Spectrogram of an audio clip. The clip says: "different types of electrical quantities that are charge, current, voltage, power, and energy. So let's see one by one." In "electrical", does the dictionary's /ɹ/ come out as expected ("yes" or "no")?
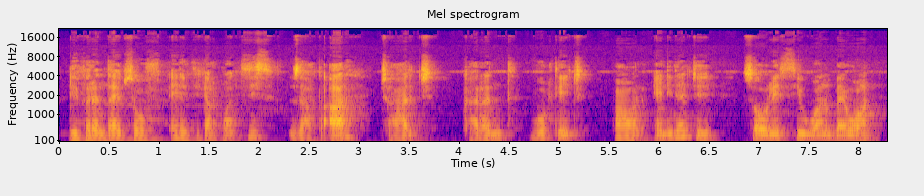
yes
